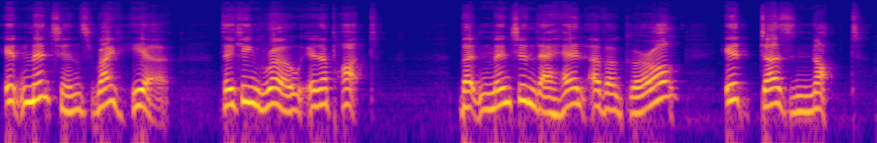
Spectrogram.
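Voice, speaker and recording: A woman's voice: mid-range voice, expressive, takes it slowly, warm tone. A woman voicing a fussy, bossy male school principal in a read-aloud storybook, declaiming in rhyme. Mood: puzzled.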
